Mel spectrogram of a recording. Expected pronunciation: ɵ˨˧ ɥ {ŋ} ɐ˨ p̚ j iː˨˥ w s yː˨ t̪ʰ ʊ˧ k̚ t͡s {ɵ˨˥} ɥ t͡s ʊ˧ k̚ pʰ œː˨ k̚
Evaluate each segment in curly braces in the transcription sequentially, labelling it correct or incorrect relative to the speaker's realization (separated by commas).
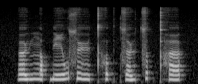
correct, correct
